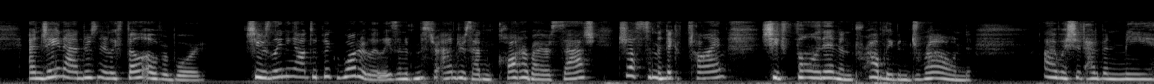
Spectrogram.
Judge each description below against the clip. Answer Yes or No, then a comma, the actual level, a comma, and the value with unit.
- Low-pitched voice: No, very high, 280 Hz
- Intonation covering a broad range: No, average, 4.5 semitones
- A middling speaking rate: No, fast, 225 wpm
